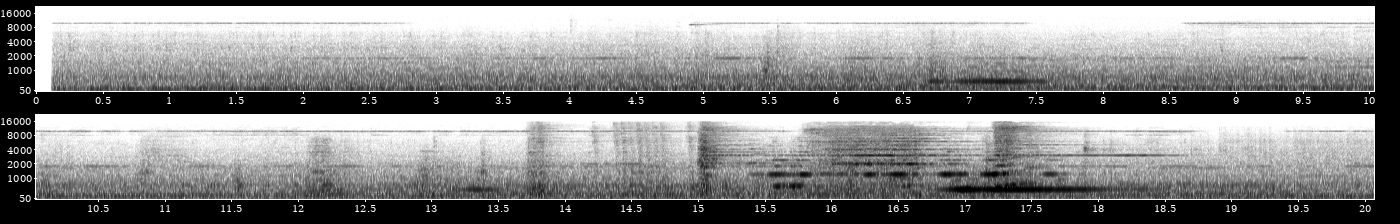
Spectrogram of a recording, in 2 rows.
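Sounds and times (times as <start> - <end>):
locomotive engine hum: 0.2 - 20.0
wheel squeal: 5.1 - 7.6, 11.5 - 19.0.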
